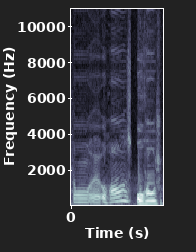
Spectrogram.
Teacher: це носовий звук, але не звук «он», а звук «ан» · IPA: [ɑ̃]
